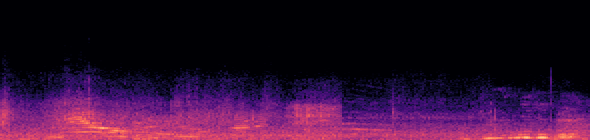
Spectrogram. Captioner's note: sound of kitten crying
